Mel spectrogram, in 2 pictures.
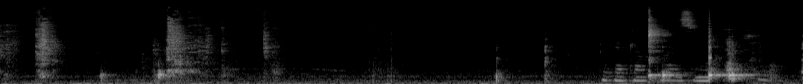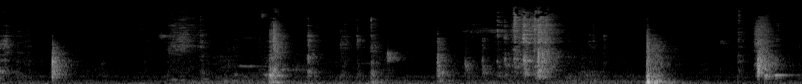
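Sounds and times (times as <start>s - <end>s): dull knocks and thud: 14.4s - 14.9s.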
